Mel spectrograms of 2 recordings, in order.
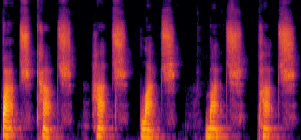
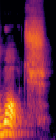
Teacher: so it's short o sound, aw, as in orange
